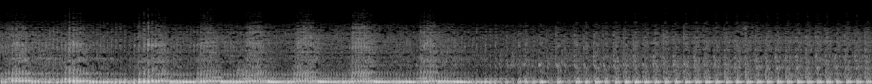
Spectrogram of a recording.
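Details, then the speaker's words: 2017 Honda CG 125 with 30,000 km, after replacing cam gear, half kit, oil and piston rings to cure engine noise: revs up a few times then settles to a steady, even idle with no top-end clatter; noise gone. "तो दोस्तों आपने इसकी आवाज भी check कर ली अल्हम्दुलिल्लाह आवाज 100% clear हो चुकी है"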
